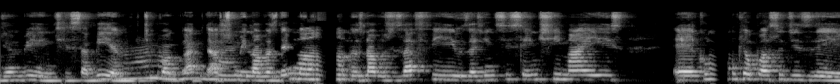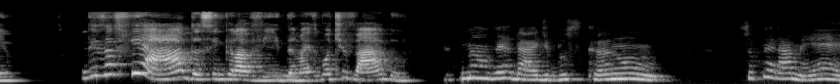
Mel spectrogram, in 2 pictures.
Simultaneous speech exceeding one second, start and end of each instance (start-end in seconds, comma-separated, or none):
1.1-2.9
